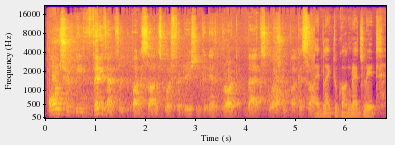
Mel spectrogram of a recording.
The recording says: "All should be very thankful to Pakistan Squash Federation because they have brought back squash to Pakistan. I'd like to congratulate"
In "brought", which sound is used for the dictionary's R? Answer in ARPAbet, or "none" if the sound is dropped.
R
